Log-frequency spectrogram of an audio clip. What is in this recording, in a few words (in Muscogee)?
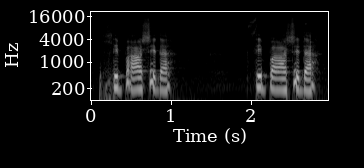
"repassetv", muscogee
